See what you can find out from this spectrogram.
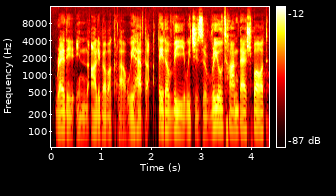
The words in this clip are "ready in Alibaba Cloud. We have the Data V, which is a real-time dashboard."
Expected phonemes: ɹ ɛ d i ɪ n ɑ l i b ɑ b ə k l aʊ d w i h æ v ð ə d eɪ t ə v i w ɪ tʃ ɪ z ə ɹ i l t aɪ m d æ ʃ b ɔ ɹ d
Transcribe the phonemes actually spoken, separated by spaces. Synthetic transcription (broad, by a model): ɹ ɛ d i ɪ n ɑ l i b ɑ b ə k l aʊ w i h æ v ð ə d eɪ t ə v i w ɪ tʃ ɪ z ə ɹ i l t aɪ m d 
